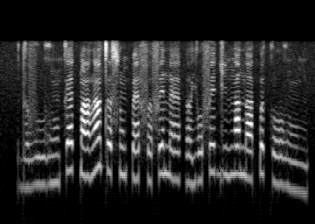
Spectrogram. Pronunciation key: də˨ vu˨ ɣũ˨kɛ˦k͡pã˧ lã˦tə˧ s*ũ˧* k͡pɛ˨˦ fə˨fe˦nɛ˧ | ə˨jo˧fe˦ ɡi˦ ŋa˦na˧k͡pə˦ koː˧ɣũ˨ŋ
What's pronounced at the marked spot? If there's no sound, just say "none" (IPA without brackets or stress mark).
ũ˧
